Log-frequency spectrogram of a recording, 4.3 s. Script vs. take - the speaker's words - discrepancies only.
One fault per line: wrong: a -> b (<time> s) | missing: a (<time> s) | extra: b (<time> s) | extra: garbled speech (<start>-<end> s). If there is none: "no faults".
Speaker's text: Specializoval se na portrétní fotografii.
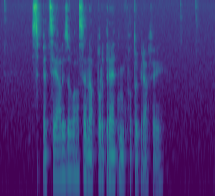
no faults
